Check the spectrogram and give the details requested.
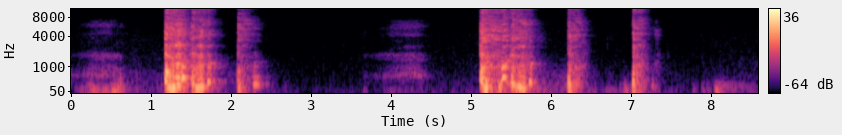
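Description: Two bouts of coughing, each a loud harsh burst followed by a couple of shorter coughs, in a quiet room; recurring morning cough.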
